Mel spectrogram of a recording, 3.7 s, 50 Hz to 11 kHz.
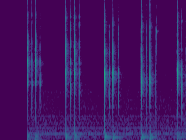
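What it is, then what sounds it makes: Mechanical keyboard typing. Fingertips slowly tap the keys of a Sangeo 60, a 60% mechanical keyboard in a white case with blue and grey GMK ABS plastic keycaps, an aluminium plate and Durock POM switches. Five short bursts of crisp, clacky keystrokes are heard, each a quick cluster of bright clicks centred around 2 kHz with a faint low thock and almost no ring. Quiet pauses separate the bursts.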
